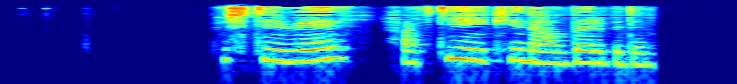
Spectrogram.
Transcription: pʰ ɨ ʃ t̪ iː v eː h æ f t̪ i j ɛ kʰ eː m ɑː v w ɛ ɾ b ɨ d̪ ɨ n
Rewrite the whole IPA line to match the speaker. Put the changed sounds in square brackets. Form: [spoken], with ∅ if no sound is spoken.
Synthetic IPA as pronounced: pʰ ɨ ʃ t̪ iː v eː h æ f t̪ i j ɛ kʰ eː [n] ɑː v [b] ɛ ɾ b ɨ d̪ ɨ n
